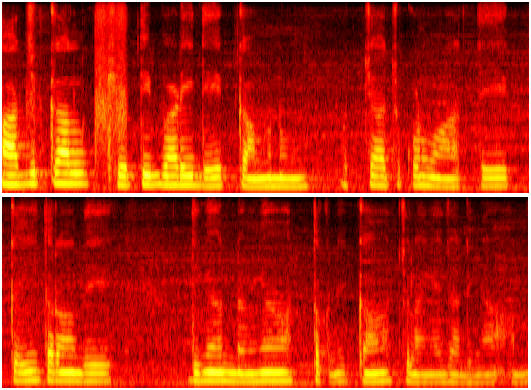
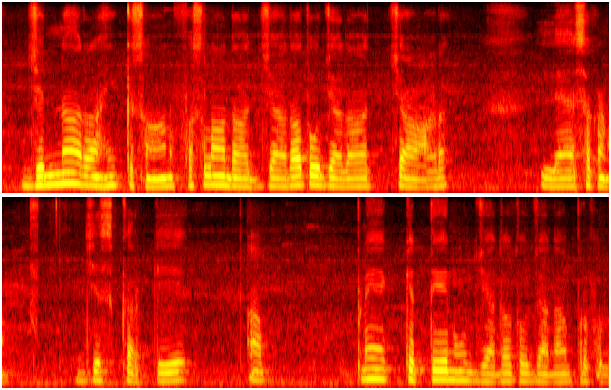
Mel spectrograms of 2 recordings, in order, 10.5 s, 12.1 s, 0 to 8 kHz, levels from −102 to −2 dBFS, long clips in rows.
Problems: none marked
